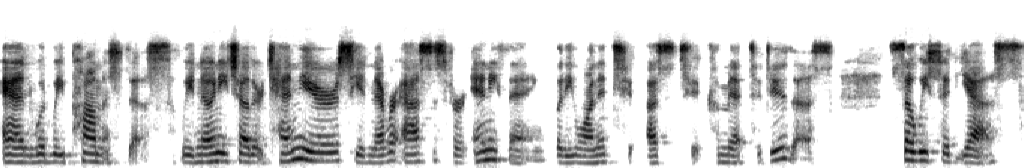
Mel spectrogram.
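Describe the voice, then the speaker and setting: A woman's fairly low voice, an ordinary speaking voice, at a fairly slow pace with ordinary pitch variation. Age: 60s. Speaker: astrologer. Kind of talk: interview.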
